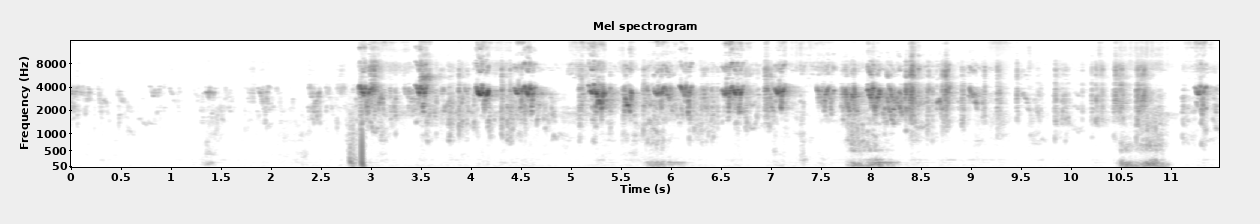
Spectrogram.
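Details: Budgerigars start quietly, then break into loud, squawky chattering, harsh chirps repeated in fast irregular bursts, with occasional soft low bumps underneath.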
